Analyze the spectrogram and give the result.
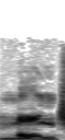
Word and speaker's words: Hmong: This is a Hmong church. It's spelled H-M-O-N-G in Hanoi, Vietnam.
